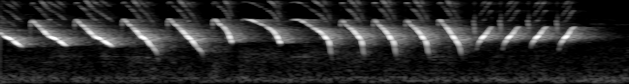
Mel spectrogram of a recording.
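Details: Canary in the "cuit cuit" style used to teach young birds: a quick series of about fifteen high notes each sweeping downward, evenly spaced, fading out at the end.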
